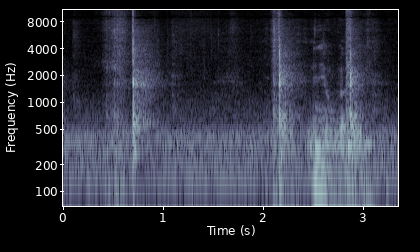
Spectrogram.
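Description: A big knife chops an onion on a board in three sharp, separate strikes with gaps between them, mid-distance, with a faint scrape after the second.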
